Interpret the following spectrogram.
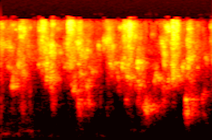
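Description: Faint, irregular high hiss with flickering, spattering texture, like running water, in a pause between spoken sentences.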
